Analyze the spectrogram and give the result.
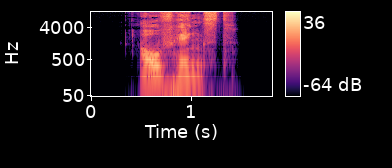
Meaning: second-person singular dependent present of aufhängen
- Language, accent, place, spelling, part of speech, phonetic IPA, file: German, Germany, Berlin, aufhängst, verb, [ˈaʊ̯fˌhɛŋst], De-aufhängst.ogg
